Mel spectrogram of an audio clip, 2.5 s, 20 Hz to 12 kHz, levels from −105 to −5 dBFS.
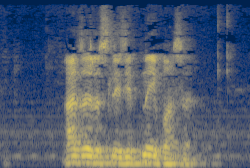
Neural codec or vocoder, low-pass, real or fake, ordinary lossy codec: none; 10.8 kHz; real; MP3, 48 kbps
